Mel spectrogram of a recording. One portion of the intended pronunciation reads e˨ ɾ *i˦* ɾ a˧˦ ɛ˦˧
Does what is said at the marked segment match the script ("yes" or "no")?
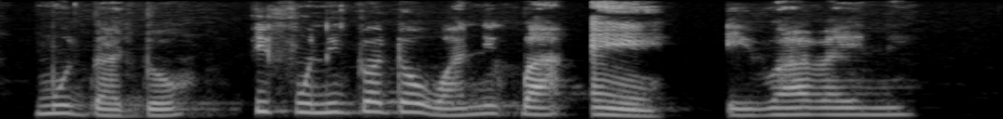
no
